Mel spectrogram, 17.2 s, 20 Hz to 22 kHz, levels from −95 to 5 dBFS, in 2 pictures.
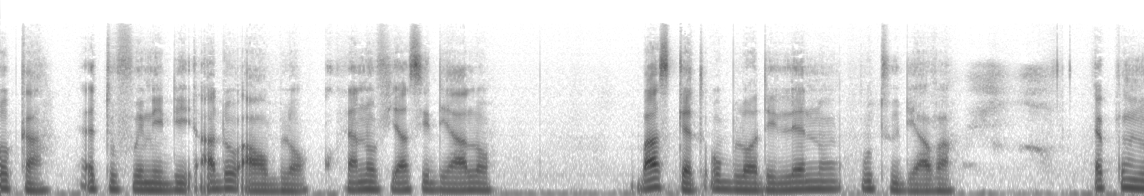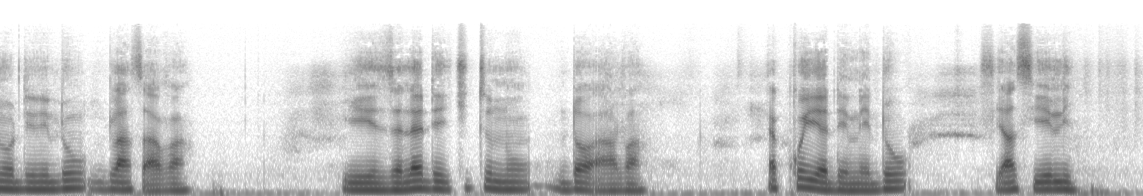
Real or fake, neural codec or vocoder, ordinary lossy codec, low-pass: fake; autoencoder, 48 kHz, 32 numbers a frame, DAC-VAE, trained on Japanese speech; MP3, 96 kbps; 14.4 kHz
